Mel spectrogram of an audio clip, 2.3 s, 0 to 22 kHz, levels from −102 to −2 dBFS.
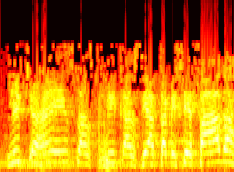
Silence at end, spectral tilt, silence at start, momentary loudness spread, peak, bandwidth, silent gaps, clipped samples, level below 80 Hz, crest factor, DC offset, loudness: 0 s; -4 dB/octave; 0 s; 6 LU; 0 dBFS; 11 kHz; none; 0.4%; -52 dBFS; 12 dB; under 0.1%; -12 LUFS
